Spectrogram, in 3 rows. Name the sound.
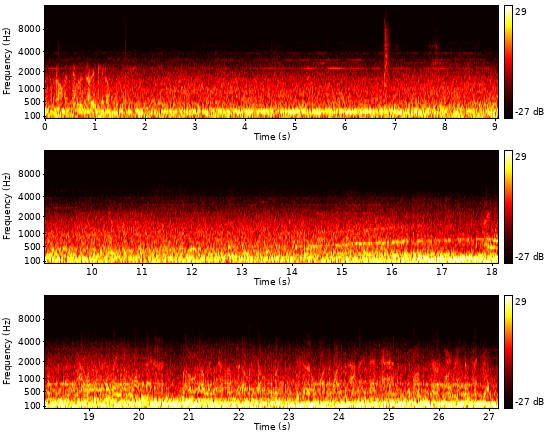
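heavy airliner taking off from runway 24 left at LAX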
